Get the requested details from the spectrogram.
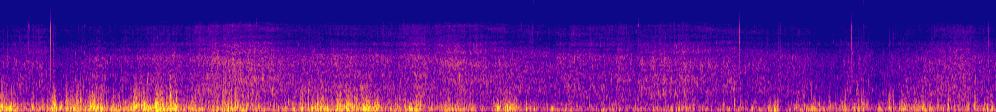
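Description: Wind blows hard into a microphone outdoors, strongest at first and then easing.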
